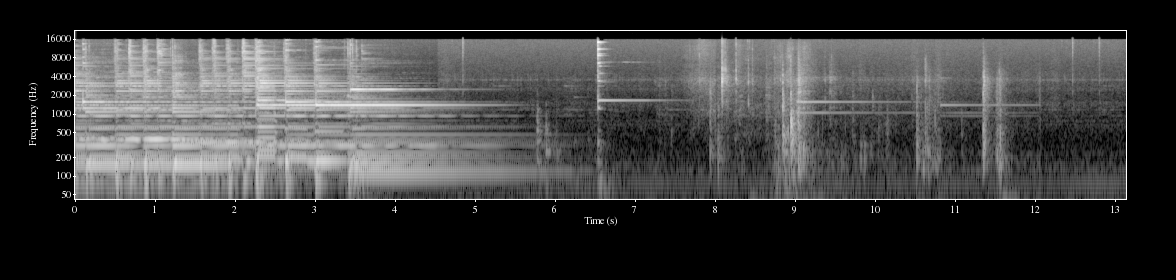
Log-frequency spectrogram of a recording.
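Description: The song's ending: strummed acoustic guitar chords, the last chord left ringing and fading away over a couple of seconds. Then a few sparse single glockenspiel notes ring out, mixed with soft knocks.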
